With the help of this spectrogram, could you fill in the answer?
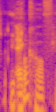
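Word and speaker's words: Eekhoff: Eckhoff, ja.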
